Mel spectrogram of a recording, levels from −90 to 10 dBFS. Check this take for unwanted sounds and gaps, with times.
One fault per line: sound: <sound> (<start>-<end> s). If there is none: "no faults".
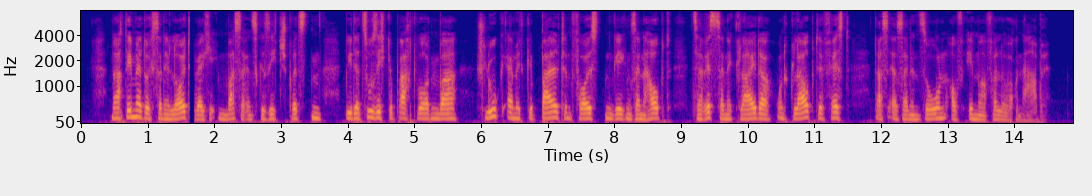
sound: dropout (1.6-1.7 s)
